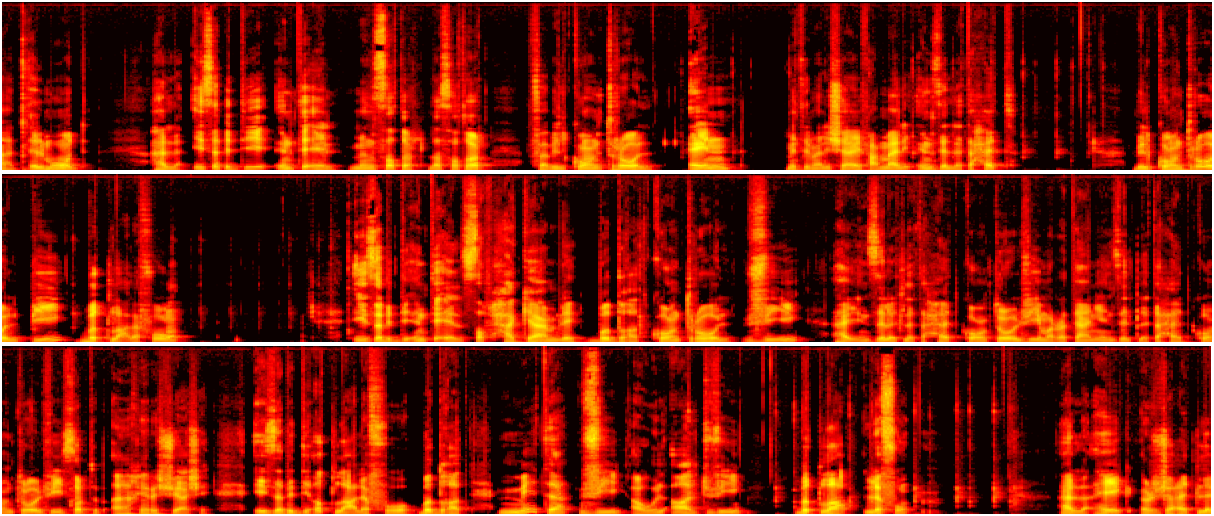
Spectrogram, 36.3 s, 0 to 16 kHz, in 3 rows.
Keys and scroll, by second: 0.0 Escape, 0.4 Escape, 7.0 ctrl+n, 7.5 ctrl+n, 8.1 ctrl+n, 8.4 ctrl+n, 8.9 ctrl+n, 9.7 ctrl+n, 10.1 ctrl+n, 10.7 ctrl+n, 11.0 ctrl+n, 12.6 ctrl+p, 13.0 ctrl+p, 13.4 ctrl+p, 13.7 ctrl+p, 14.0 ctrl+p, 14.6 ctrl+p, 14.9 ctrl+p, 15.2 ctrl+p, 15.5 ctrl+p, 19.9 ctrl+v, 22.3 ctrl+v, 24.5 ctrl+v, 31.3 alt+v, 32.1 alt+v, 32.7 alt+v, 33.1 alt+v, 33.5 alt+v, 34.3 alt+v, 36.0 ctrl+p.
